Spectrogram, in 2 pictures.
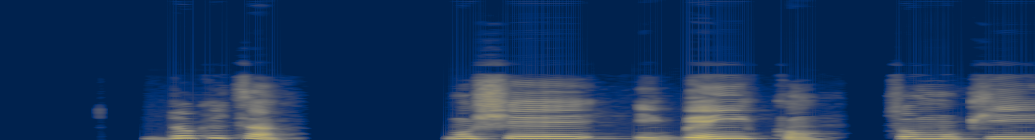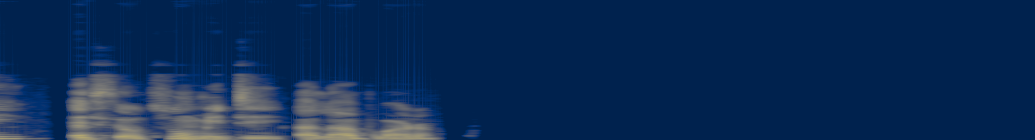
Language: Yoruba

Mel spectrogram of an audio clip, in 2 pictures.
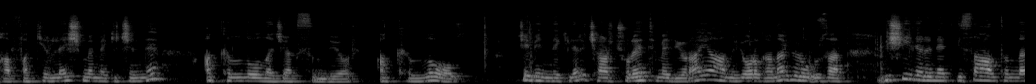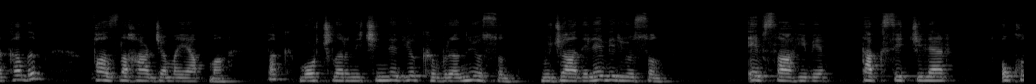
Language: Turkish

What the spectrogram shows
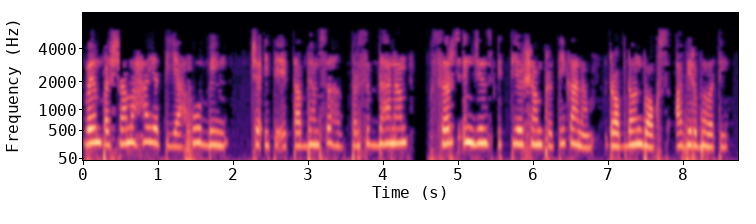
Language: Sanskrit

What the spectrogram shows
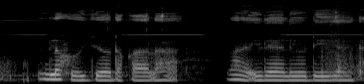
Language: Somali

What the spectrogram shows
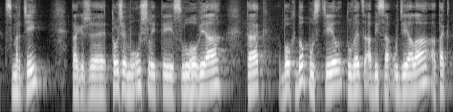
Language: Slovak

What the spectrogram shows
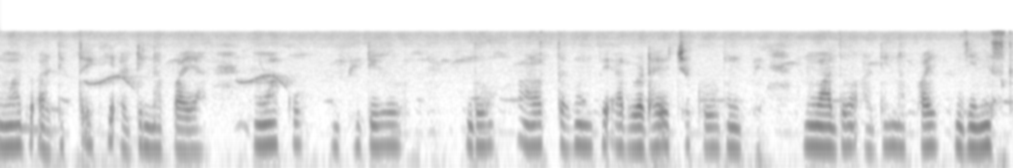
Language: Santali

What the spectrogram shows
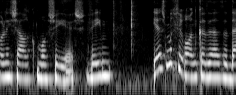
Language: Hebrew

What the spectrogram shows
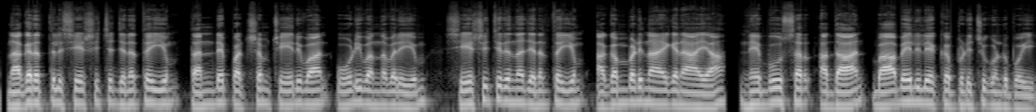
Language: Malayalam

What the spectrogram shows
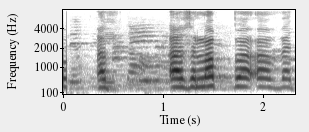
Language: Icelandic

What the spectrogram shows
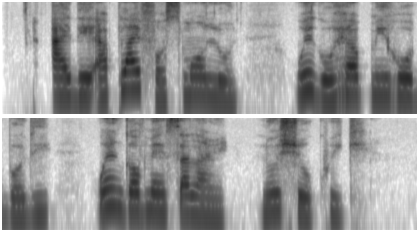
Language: Nigerian Pidgin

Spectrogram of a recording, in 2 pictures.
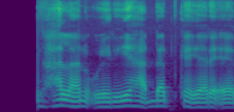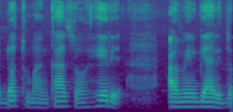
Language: Somali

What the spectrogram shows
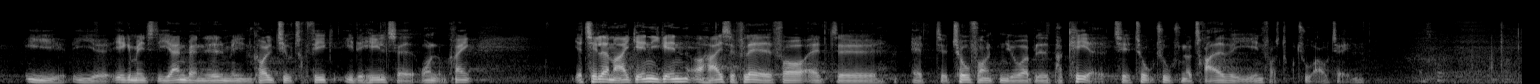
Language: Danish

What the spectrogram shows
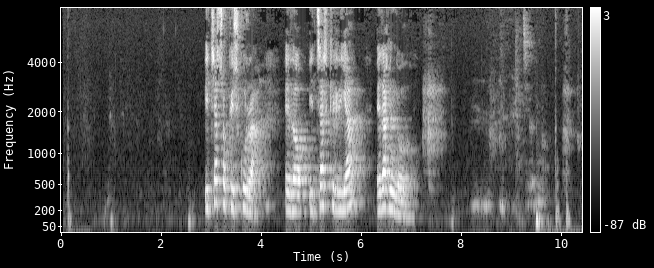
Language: Basque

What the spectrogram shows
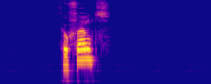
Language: Kabyle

